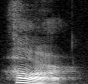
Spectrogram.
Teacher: Et le ton descendant, partir de l'aigu vers le grave.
